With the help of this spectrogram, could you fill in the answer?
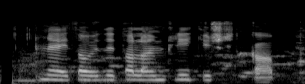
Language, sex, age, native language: Icelandic, male, 11, Icelandic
